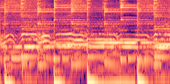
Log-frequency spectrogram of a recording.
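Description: Campursari dangdut koplo band music: a melody line with bending, sliding notes over deep drum hits that fall in a syncopated pattern, four of them in two seconds.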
